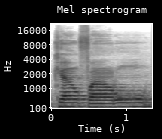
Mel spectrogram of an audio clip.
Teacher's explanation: di sini ada 3 huruf kaf tapi tidak terdengar sifat hamesnya nih, ya masih banyak yang jahar padahal harusnya hames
